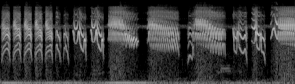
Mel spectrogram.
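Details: Regional Pará song of a Chestnut-bellied seed finch, used to teach chicks: a rapid string of short repeated notes leading into loud, harsh, buzzy drawn-out phrases.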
